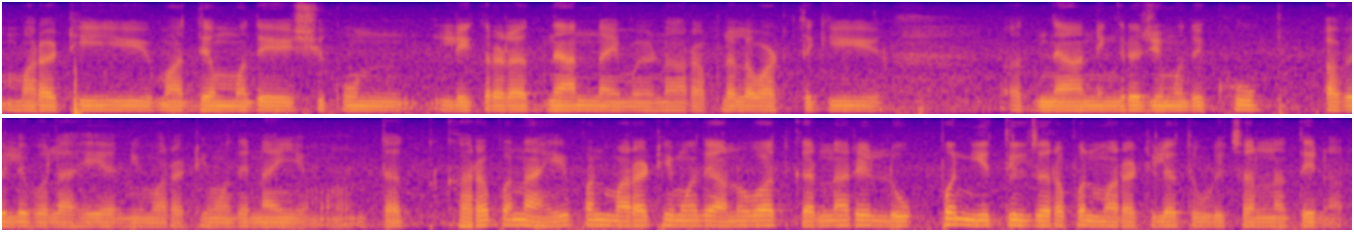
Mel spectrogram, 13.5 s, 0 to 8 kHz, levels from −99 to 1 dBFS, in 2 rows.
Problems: none marked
